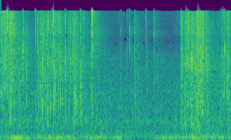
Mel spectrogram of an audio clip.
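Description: Small clear plastic snack bag crinkling as it is handled and turned in the hands, on and off, fading in the middle and picking up again near the end.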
